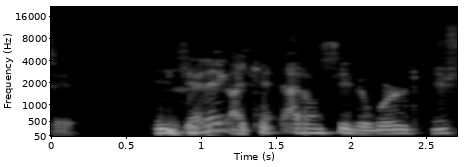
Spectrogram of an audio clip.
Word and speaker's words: eugenics: Eugenics. Eugenics. but I'm watching the show. Eugenics is the word. Eugenics. Don't Eugenics.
